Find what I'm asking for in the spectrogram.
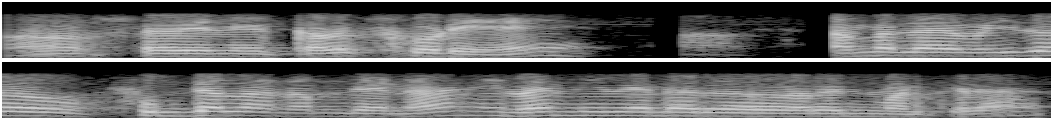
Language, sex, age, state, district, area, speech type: Kannada, male, 60+, Karnataka, Shimoga, urban, conversation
